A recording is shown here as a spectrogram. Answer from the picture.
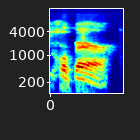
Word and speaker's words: Colbert: It's actually Colbert is the pronunciation of my name, but we threw around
